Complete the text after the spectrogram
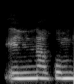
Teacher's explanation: नून के ऊपर तशदीद आ रही है, यहाँ पे गुन्ना करना है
